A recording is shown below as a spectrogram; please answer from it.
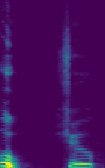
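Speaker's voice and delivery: bu with falling fourth tone, shu with high level first tone. Repeating a term from a dictionary, fourth tone on bu, first on shu. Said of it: "that's fourth tone and, and first tone".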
